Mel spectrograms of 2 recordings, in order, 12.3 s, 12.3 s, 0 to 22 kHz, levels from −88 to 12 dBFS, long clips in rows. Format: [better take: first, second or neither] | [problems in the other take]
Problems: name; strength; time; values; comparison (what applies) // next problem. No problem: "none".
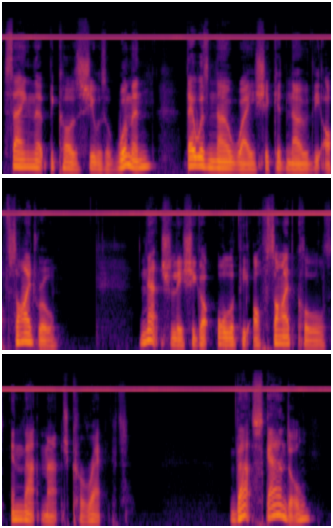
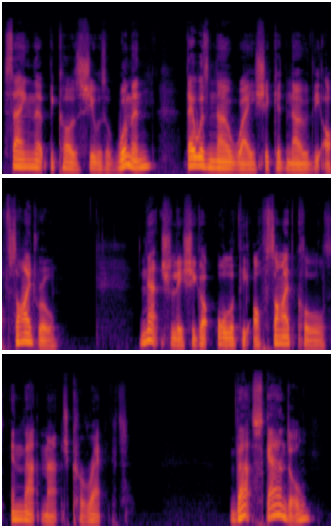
second | high-pitched whine; loud; throughout; 10 kHz, 9 dB below the speech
